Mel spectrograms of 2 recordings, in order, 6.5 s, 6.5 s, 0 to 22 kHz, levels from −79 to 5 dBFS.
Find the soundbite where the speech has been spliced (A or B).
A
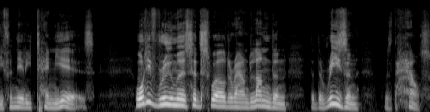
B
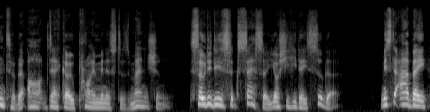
A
